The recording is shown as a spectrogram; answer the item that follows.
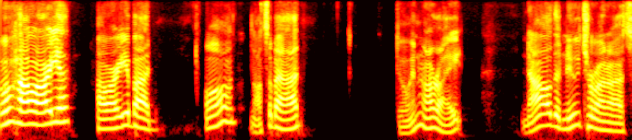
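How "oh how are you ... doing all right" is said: put-on rural Canadian TV voice. Contrasting old and new Toronto talk, first doing a Letterkenny impression. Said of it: "be like Letterkenny".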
